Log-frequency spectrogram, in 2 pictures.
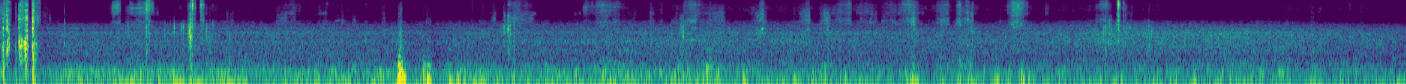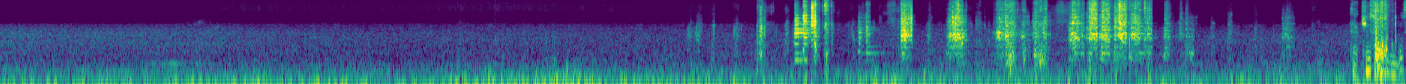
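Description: Scraping and clattering on gravel as a bottle jack and a steel support are set under a car: scattered single clicks, then a dense run of scraping about three-quarters of the way through, over a steady low rumble.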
